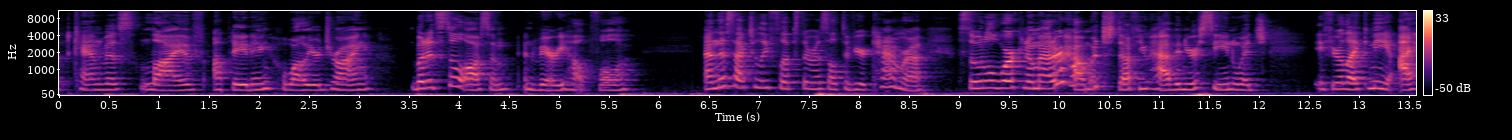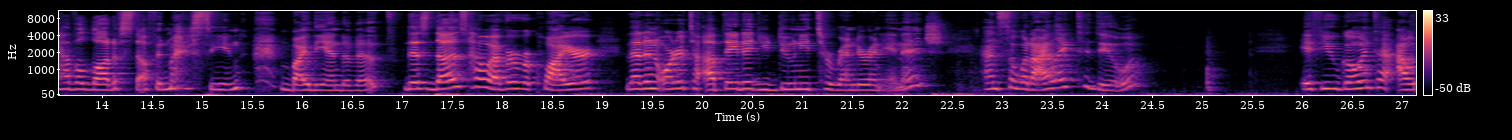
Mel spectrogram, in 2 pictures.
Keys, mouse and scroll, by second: 13.7-16.6 middle drag, 17.1 KP_0.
